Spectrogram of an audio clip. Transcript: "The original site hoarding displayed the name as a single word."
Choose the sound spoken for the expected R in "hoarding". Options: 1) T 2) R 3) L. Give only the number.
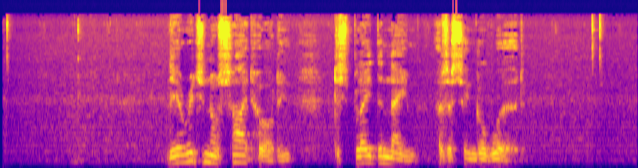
3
